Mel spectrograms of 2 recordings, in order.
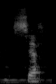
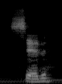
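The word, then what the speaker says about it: Sìth: A cat Sith, or Sid, or there are many other ways of pronouncing it, but still, is more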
